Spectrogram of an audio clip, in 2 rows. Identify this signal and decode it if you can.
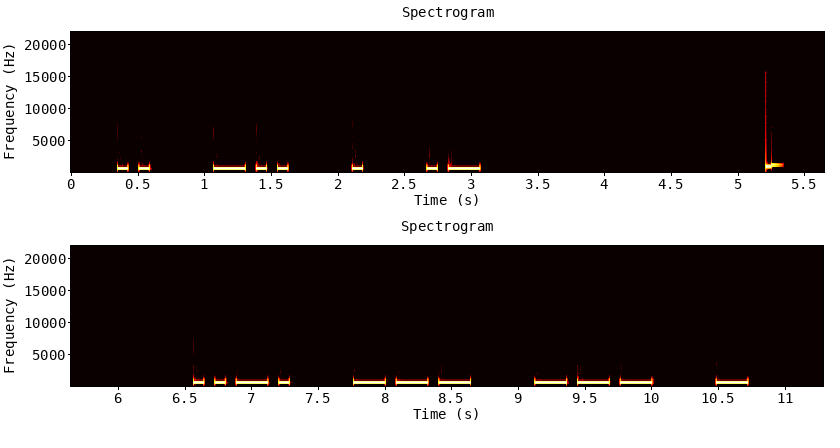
Morse code, heard as a keyed tone, about 15 wpm, spaced as for 11 wpm, 700 Hz. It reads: IDEA FOOT
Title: 2x Character Spacing - Top 500 Words - 15wpm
